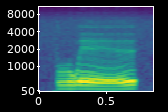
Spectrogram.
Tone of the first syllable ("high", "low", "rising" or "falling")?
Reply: low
